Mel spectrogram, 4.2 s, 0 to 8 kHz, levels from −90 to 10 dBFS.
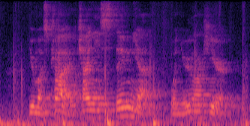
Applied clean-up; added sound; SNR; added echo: none; Walk, footsteps; 6 dB; reverberation time 0.9 s.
